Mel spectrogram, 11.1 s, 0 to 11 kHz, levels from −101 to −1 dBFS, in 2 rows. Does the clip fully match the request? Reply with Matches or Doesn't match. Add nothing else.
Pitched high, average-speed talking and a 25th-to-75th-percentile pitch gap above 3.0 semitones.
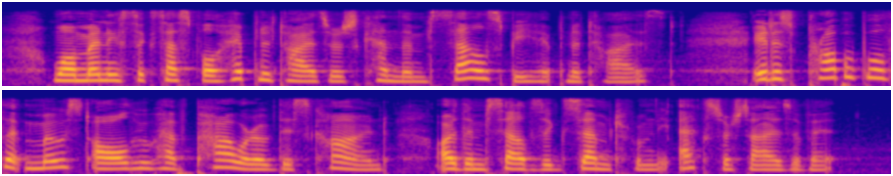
Matches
